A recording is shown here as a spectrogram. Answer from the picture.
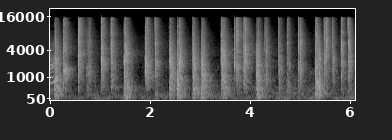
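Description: Dancers clapping and stomping on a hard floor: a quick, slightly uneven run of sharp claps and foot hits, about five a second.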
